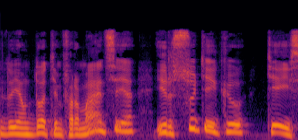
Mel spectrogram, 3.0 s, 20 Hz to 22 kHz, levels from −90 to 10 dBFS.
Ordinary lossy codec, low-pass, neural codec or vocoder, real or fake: MP3, 64 kbps; 9.9 kHz; none; real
